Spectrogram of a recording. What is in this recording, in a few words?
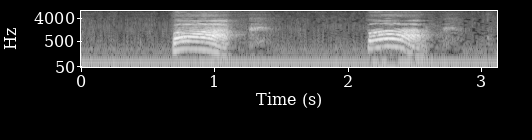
"bark", pronounce it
